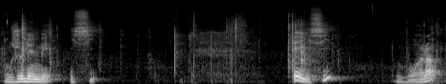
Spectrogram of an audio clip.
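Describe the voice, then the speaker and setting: A man's voice: mid-range voice, animated, takes it slowly, darkish tone, slight background noise. A man hosting a tabletop game channel, casually explaining a solo playthrough and thinking aloud with small self-corrections. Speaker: board game channel host.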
